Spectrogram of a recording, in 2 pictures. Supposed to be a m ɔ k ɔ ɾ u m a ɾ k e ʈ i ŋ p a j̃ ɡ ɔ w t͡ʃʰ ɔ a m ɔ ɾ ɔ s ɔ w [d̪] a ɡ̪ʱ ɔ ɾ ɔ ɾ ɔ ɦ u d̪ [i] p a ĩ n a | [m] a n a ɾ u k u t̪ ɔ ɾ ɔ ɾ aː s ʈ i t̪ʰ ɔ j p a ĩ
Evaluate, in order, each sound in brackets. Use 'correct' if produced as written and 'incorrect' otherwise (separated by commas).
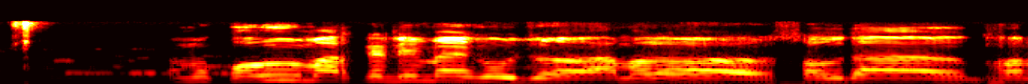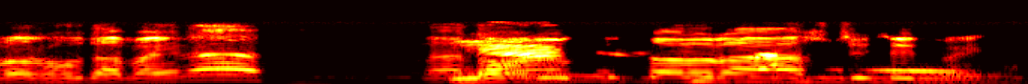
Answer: correct, incorrect, incorrect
